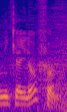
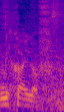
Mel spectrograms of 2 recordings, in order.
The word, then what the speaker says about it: Mikhailov: Alors, en fait, en français, tu le prononces Pierre Mikhailov. Mikhailov? Voilà. Mais en russe, sinon, tu dis Piotr Mikhailov.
